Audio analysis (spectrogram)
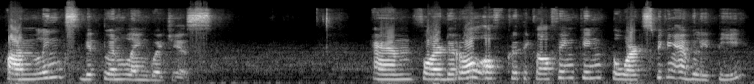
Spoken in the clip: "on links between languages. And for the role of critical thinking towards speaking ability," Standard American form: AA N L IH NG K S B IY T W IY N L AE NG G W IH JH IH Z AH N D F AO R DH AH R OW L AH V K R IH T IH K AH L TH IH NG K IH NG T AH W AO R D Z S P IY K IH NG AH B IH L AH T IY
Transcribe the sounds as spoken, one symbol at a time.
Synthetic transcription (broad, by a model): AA N L IH NG K S B IY T W IY N L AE NG G W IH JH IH S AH N F AO R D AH R OW L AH F K R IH T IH K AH L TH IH NG K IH NG T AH W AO R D S P IY K IH NG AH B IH L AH T IY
